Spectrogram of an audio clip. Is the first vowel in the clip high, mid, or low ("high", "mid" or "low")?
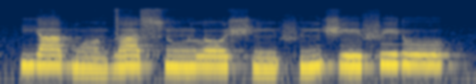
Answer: low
